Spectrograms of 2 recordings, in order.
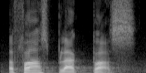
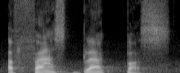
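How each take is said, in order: First: It is said in a British English accent. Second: It is said in an American English accent. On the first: "the British version" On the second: "in American English this would very likely be"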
